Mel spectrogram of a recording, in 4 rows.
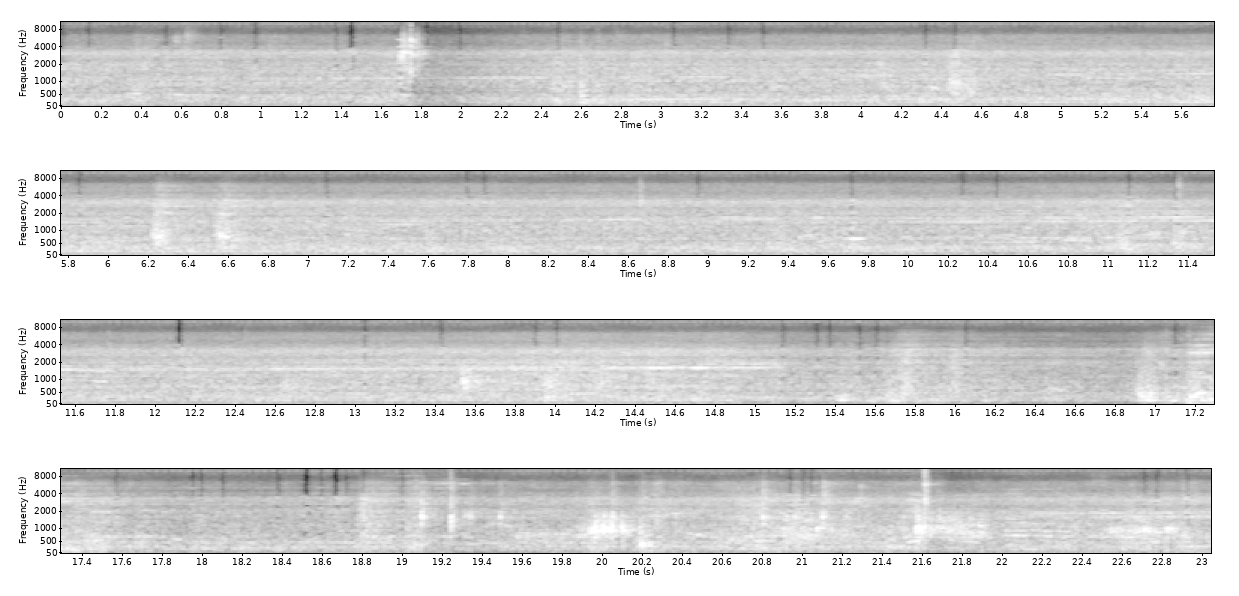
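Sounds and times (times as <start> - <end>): diesel railcar engine rumble: 0.0 - 23.0
wheels clattering over rail joints: 15.3 - 23.0.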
